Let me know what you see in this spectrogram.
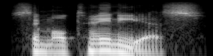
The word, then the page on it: simultaneous: American English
